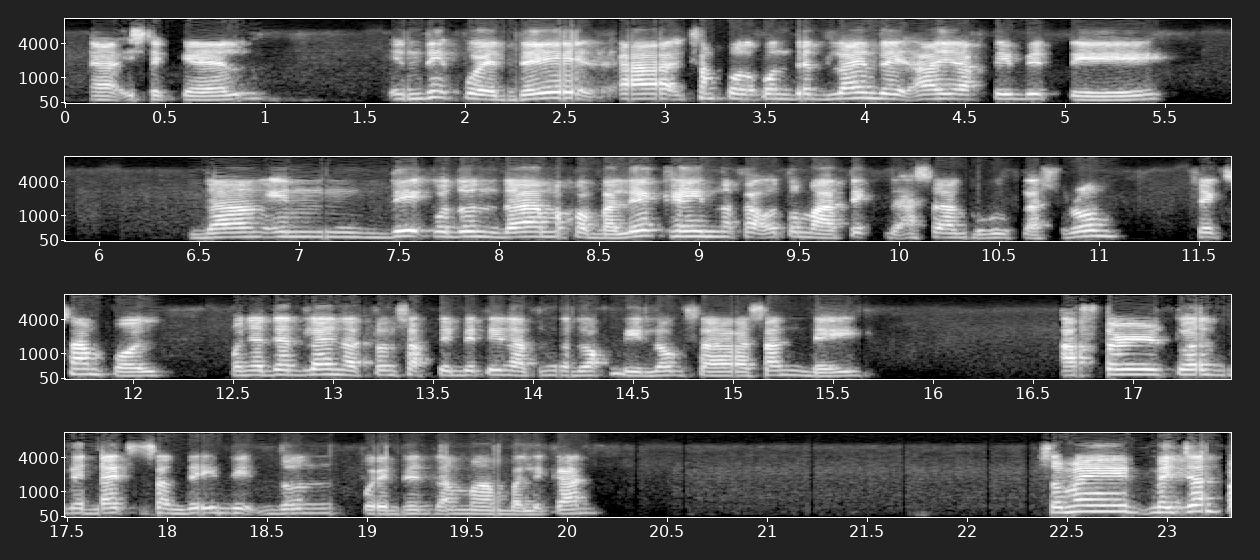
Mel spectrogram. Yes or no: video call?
yes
